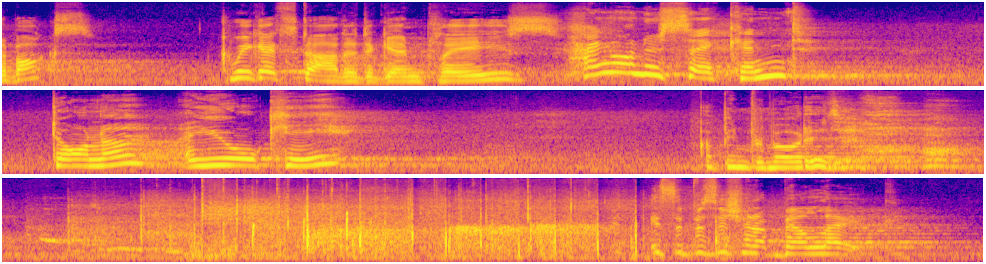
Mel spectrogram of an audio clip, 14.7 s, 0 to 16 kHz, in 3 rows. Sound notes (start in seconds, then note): 9.4 gasping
